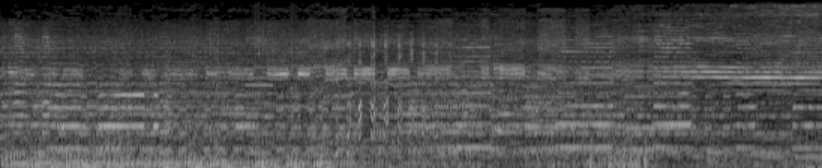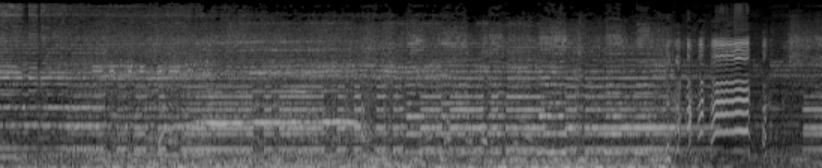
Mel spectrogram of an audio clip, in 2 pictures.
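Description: Many car horns honking at once in a celebratory car parade: overlapping steady tones of different pitches that start and stop throughout, over the low rumble of car engines.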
